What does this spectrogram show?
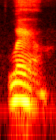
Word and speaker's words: lamb: Or if you do it with a small I, it spells L-A-M, lamb, without the B because the B is silent.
